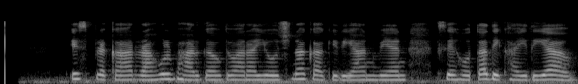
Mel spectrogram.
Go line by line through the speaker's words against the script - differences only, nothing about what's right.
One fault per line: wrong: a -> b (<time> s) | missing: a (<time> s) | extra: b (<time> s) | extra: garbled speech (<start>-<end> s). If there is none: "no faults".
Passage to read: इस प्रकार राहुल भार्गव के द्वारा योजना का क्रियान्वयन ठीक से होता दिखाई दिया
missing: के (2.2 s)
missing: ठीक (4.1 s)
